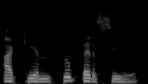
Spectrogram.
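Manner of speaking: low, soft, slow solemn answer; voice of Jesus. Retold or imitated. Jesus answers blinded Saulo, low and hushed. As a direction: reveal yourself softly and gravely. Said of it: "Y le dijo".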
